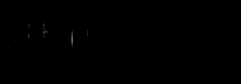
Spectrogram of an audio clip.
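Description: Near silence, with a few faint, short clicks in the first second.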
